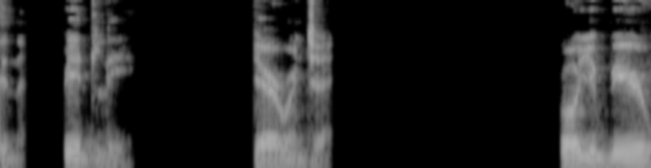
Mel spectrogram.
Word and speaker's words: Ridley: So guys, let me know whether or not you rather have Calvin Ridley, Ridley, that's how you say it now, Ridley, Derwin James.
